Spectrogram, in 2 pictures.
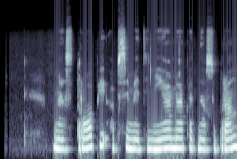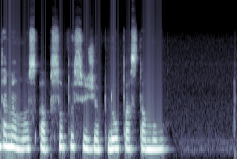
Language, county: Lithuanian, Panevėžys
